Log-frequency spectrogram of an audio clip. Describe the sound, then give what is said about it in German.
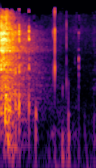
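A single sudden sneeze bursts out at the very start, a sharp, breathy blast that quickly fades, followed by a few faint clicks and taps with no talking. “Gesundheit.”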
